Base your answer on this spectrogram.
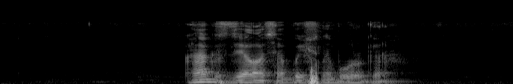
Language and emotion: Russian, neutral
